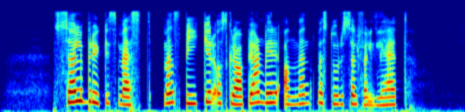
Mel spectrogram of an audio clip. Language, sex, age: Norwegian, female, 21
